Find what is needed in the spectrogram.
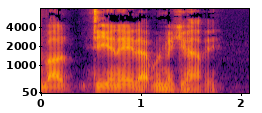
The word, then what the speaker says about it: DeNA: Oh, wait. Apparently it's pronounced DNA.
